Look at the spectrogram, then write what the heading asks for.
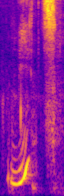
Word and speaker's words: hvit: It's the same in Norwegian, just that it's a V, and the H and V have switched places. So if an H is before a V, the H is never pronounced, so you can just ignore it.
